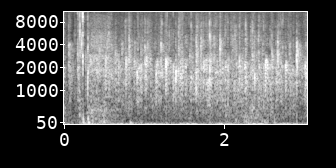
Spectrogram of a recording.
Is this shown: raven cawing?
no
